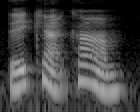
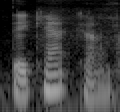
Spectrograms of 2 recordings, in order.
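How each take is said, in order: First: Said in the usual way. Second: Lower, softer, heavy words; grimly. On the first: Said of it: "she stated". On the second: A narrator's reading. Jill grimly repeating the news to her siblings. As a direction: let the bad news sink in. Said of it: "she repeated grimly".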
